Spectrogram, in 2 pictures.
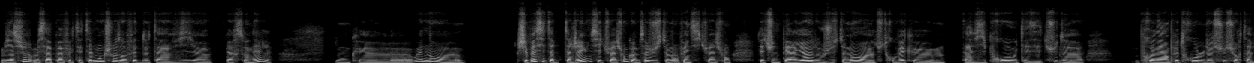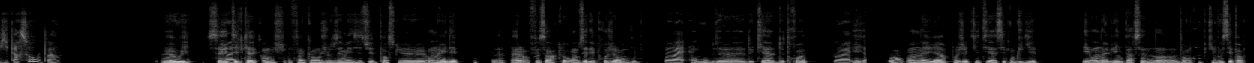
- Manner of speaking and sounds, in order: other background noise
- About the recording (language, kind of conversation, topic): French, unstructured, Comment trouves-tu l’équilibre entre travail et vie personnelle ?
